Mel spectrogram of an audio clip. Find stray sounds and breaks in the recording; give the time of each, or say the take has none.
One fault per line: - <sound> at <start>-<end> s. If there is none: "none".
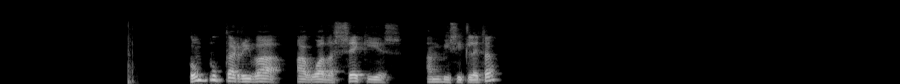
- thud at 1.3-1.4 s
